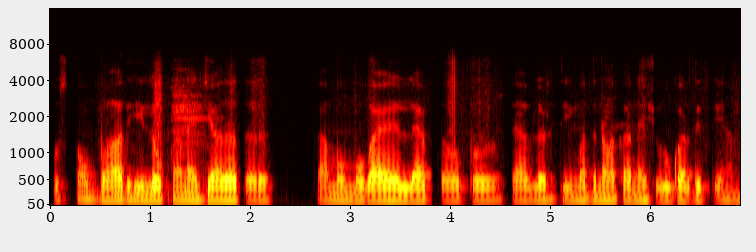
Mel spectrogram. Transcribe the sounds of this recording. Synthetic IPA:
ʊst̪õːbaːd̪ɦiːloːkãːneːzjaːd̪aːt̪əɾ | kəmmoːbaːɪlːɛːp̚ʈɔːpʈɛːbləɾd̪iːməd̪nãːkəɾneːʃʊɾuːkəɾd̪ɪt̪ːeːɦən

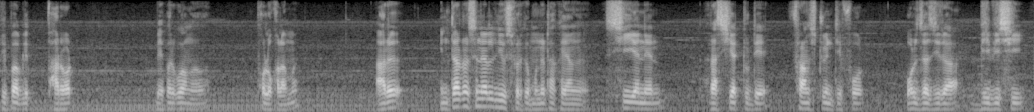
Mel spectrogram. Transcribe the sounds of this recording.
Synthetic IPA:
ɾipablik̚pʰaɾɔt̚ | bepʰaɾɡuwaŋɯpʰɔlɔkʰalamɯ | a̰ɾɯ | intaɾnasɔnelniuspʰɯɾkʰɯmɯnɯtʰakʰajaŋɯ̰ | sienen | ɾasijatude | pʰɾanstwentipʰɔɾ | ɔlzaziɾabibisi

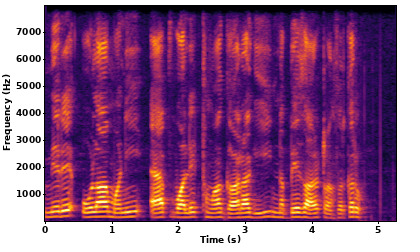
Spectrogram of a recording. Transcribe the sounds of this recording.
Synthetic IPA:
meːɾeːoːlaːməniːɛːpʋaːleːʈ̚t̪ʰəmãːɡaːɾaːɡiːnəbːeːɦəzaːɾʈɾãːnsfʰəɾkəɾoː

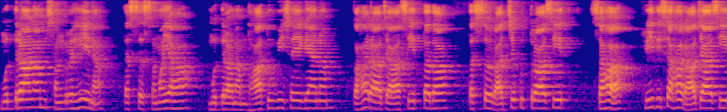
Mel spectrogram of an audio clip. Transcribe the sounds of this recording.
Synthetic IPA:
mud̪ɾaːɳaːmsɐŋɡɾɐɦeːnɐ | t̪ɐsːɐsɐmɐjɐɦɐ̆ | mud̪ɾaːɳaːmd̪ʱaːt̪uːʋiːʃɐjɐɡjaːnam | kɐɦɐɾaːd͡ʒaːseːt̪ːɐd̪aːt̪ɐsɐɾaːd͡ʒjɐkut̪ɾaːseːt̪ | sɐɦɐ̆kɾiːt̪isɐɦɐ̆ɾaːd͡ʒaːseː

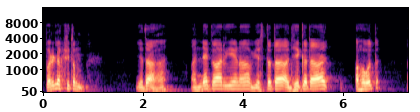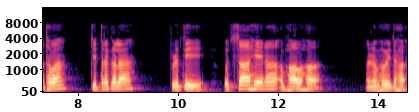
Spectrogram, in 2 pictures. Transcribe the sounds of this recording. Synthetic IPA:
pɐɾilɐkʂit̪ɐm | jɐt̪a | ɐnjɐkaːɾjeɐɳɐʋjɐst̪ɐt̪aːd̪ʱikɐt̪aː | ɐbʱɐʋɐt̪ | ɐt̪ʰɐʋaː | t͡ʃit̪ɾɐkɐlaː | pɾɐt̪i | ut̪saːɦeːnɐɐ̰bʱaːʋɐɦɐ | ɐnubʱɐʋit̪ɐɦɐ̆

